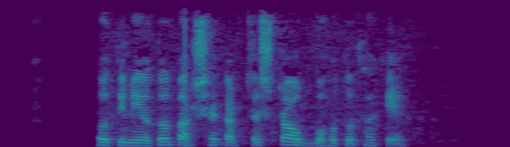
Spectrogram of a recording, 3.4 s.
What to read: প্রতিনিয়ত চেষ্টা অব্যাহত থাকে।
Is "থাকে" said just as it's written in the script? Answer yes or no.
yes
